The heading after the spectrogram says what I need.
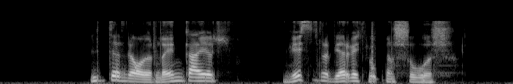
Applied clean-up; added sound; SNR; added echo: neural diffusion model UNIVERSE++.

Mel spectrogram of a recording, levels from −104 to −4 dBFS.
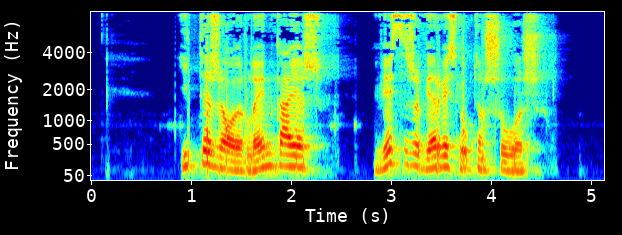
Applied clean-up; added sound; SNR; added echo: none; none; none; none.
